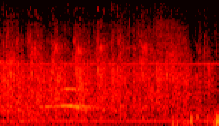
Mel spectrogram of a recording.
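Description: An audience at a morning church service claps for Jesus after a prayer, a dense, continuous wash of many hands with no gaps, holding an even loudness throughout before easing slightly at the end.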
